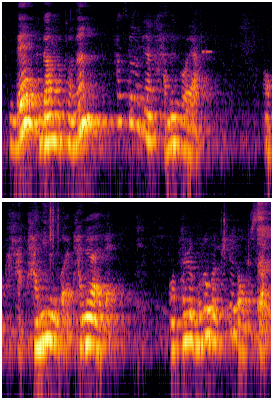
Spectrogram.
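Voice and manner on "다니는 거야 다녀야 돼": normal talking voice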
